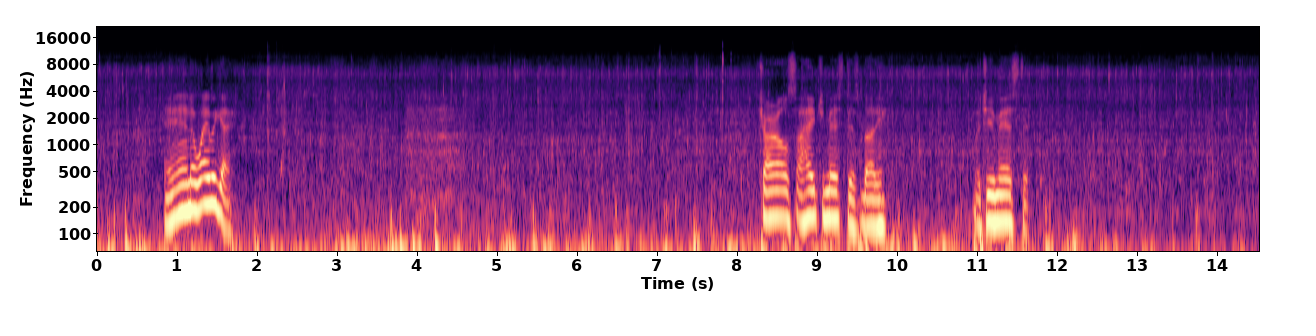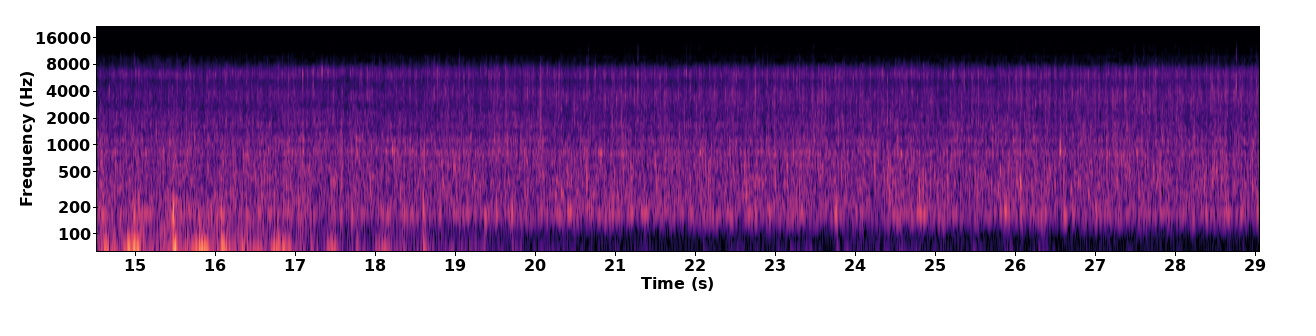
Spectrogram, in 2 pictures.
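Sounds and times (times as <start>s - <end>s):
low rumble: 0.0s - 16.9s
water pouring into a pond: 0.0s - 29.0s.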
